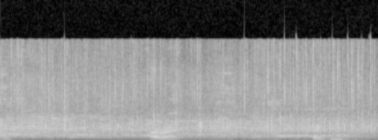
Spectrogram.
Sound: applause; applause

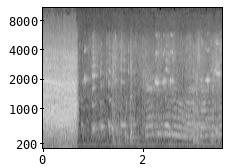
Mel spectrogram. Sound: distant sounds of baseball crowd cheering; cart wheels squeaking

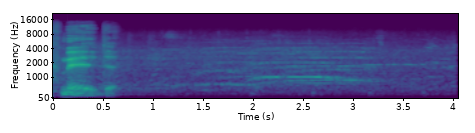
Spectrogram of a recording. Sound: cheers

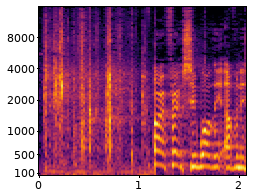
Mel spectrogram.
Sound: package rustling

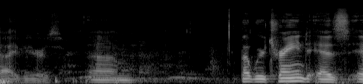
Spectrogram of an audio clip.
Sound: laughing

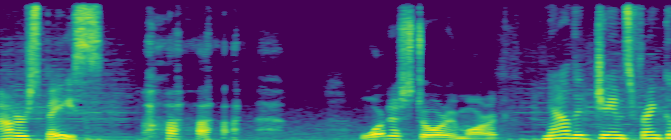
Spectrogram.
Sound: laughter

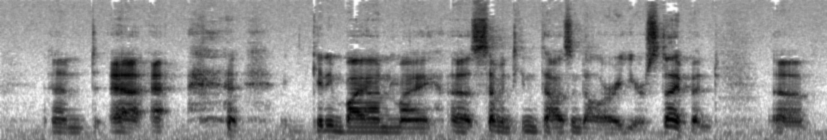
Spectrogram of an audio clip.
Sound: laughs

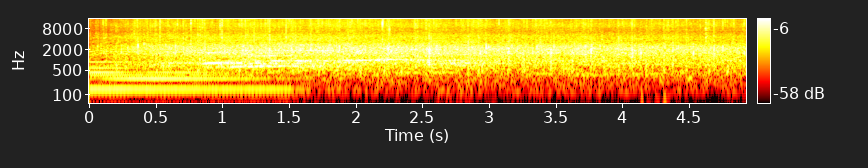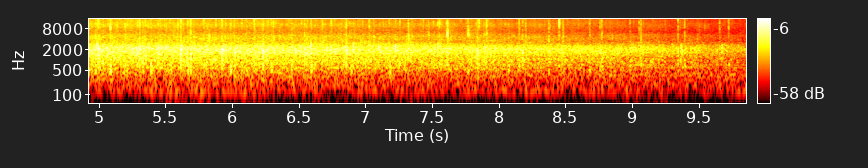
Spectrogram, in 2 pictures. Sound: applause

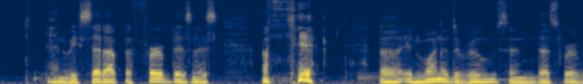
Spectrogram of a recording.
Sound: laughs

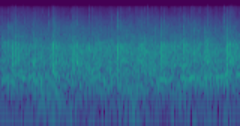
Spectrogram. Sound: applause

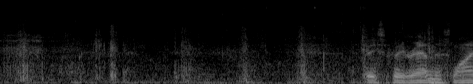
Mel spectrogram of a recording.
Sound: snow crunches

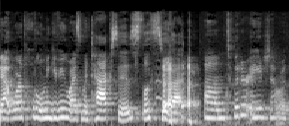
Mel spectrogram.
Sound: laughter

